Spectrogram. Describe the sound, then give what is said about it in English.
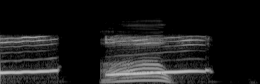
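A person imitates a baby owl call with two steady, high, tonal voiced notes, a short one and then a longer one, with a gap between them and no other talking. “I'm going to guess a baby owl.”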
